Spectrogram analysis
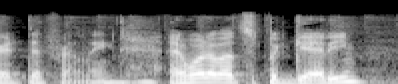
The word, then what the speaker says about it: spaghetti: And what about spaghetti? Spaghetti. Spaghetti. Oh, you pronounce the double T as well.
